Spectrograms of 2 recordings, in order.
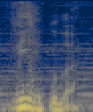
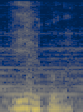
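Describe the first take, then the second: No difference in how they are said.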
